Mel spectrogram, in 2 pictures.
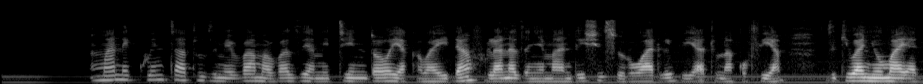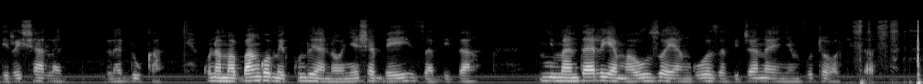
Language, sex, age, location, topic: Swahili, female, 18-24, Nairobi, finance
